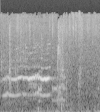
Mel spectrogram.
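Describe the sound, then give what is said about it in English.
Leghorn hens clucking: a faint, drawn-out tonal hen call, then a few short, soft clucks over a low background hiss. “I love the leghorns, actually. They're such a cute hen.”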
